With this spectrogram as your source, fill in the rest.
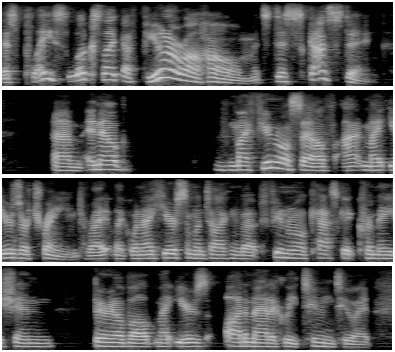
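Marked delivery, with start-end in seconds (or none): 0.0-3.7 imitated woman's voice, blurted shout, pitch swinging high. Retelling a woman at an airport gate: imitating a woman shouting. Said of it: "kind of shouts or screams out".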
